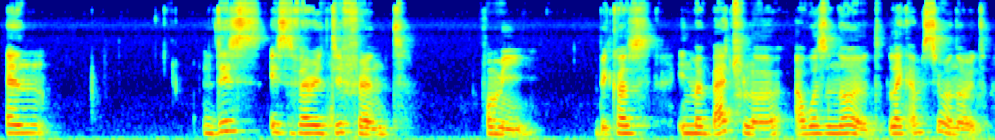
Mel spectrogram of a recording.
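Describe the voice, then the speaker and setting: A woman's voice: mid-range voice, slow pace, long pauses, mellow. A young woman with a Portuguese accent, talking casually to camera as a vlogger, thinking aloud with fillers and restarts. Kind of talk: casual reflective talk to camera.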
